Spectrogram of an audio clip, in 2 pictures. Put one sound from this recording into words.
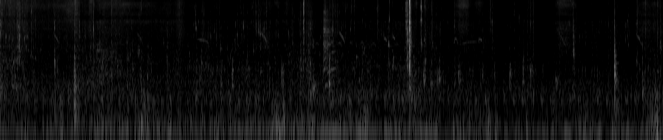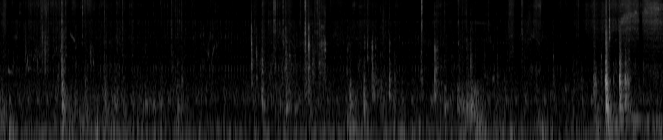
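Water laps against the side of a small boat.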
